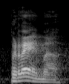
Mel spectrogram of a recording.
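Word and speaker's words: Prema: has a real the same trer primma yeah prma p r e m a say it like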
